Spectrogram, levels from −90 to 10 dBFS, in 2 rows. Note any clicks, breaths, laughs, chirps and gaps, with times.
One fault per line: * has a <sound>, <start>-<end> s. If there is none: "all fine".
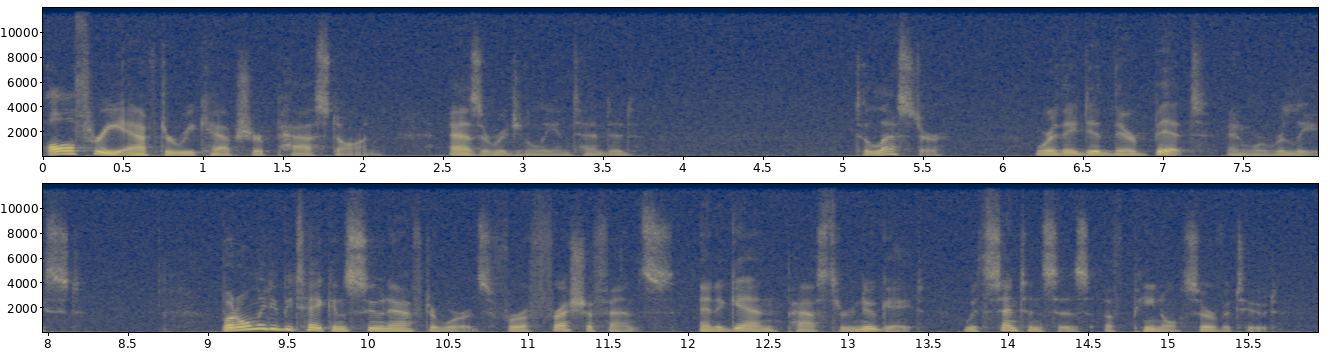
all fine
